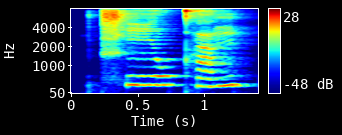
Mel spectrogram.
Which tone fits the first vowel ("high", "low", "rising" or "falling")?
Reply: low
